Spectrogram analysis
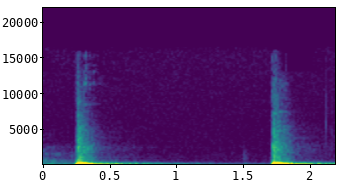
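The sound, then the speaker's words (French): Two distinct knocks come in reply during a séance, dull and low-pitched, each a single thud with a short decaying tail, separated by a silent pause of about a second and a half. “Si tu m'entends, tu frappes deux coups. Si tu m'entends pas, frappe un coup.”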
